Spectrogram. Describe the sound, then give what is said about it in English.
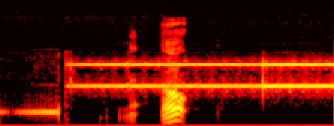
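A low ringback-style tone cuts off, then a steady, piercing electronic fax machine answering tone holds over a phone line, reached by dialing a fax line by mistake, with a brief voice-like burst partway through. “Oh, apparently I've called his fax line.”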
